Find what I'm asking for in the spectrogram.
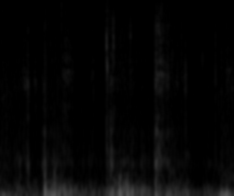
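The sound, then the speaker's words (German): Wet, squishy squelching and soft crackles as a hand moves through a pot of billions of tiny gel beads, in irregular bursts, recorded on a phone, with no talking. “Aus so winzigen Kugeln einfach so Milliarden von machen. Ist halt schon cool. Ich meine, ich kann jetzt mit der Hand so reingehen.”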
